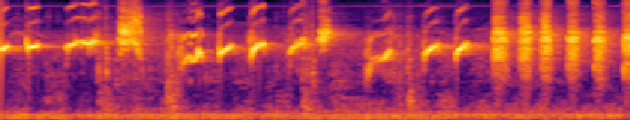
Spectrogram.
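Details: Young long-tailed shrike, Lampung type, working on ngriwik song: varied squeaky slurred whistles, some upslurred, ending in a quick run of buzzy repeated notes.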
